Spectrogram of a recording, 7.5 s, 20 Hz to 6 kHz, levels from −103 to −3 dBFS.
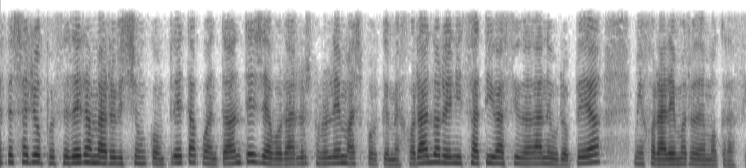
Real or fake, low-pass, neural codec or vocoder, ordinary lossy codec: fake; 5.4 kHz; codec, 24 kHz, 0.5 kbps, DualCodec; none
